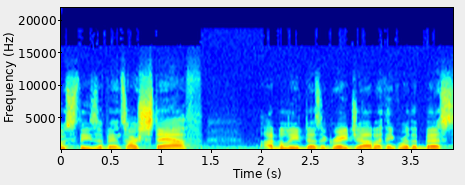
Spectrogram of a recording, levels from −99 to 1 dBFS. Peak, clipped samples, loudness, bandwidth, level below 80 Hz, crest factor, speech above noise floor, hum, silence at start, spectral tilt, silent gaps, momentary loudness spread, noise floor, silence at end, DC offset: -12 dBFS; under 0.1%; -30 LUFS; 16.5 kHz; -68 dBFS; 18 dB; 27 dB; none; 0 s; -4 dB/octave; none; 7 LU; -57 dBFS; 0 s; under 0.1%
